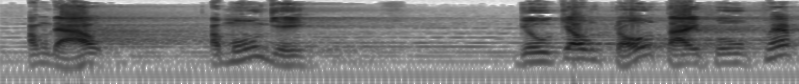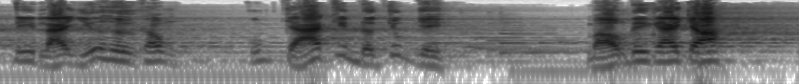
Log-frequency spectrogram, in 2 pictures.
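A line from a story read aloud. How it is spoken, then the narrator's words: Steadied, harsh emphatic voice. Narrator (Vietnamese): Chí Kiệt hết hồn, trấn ngang được ngay và gằn giọng nói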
